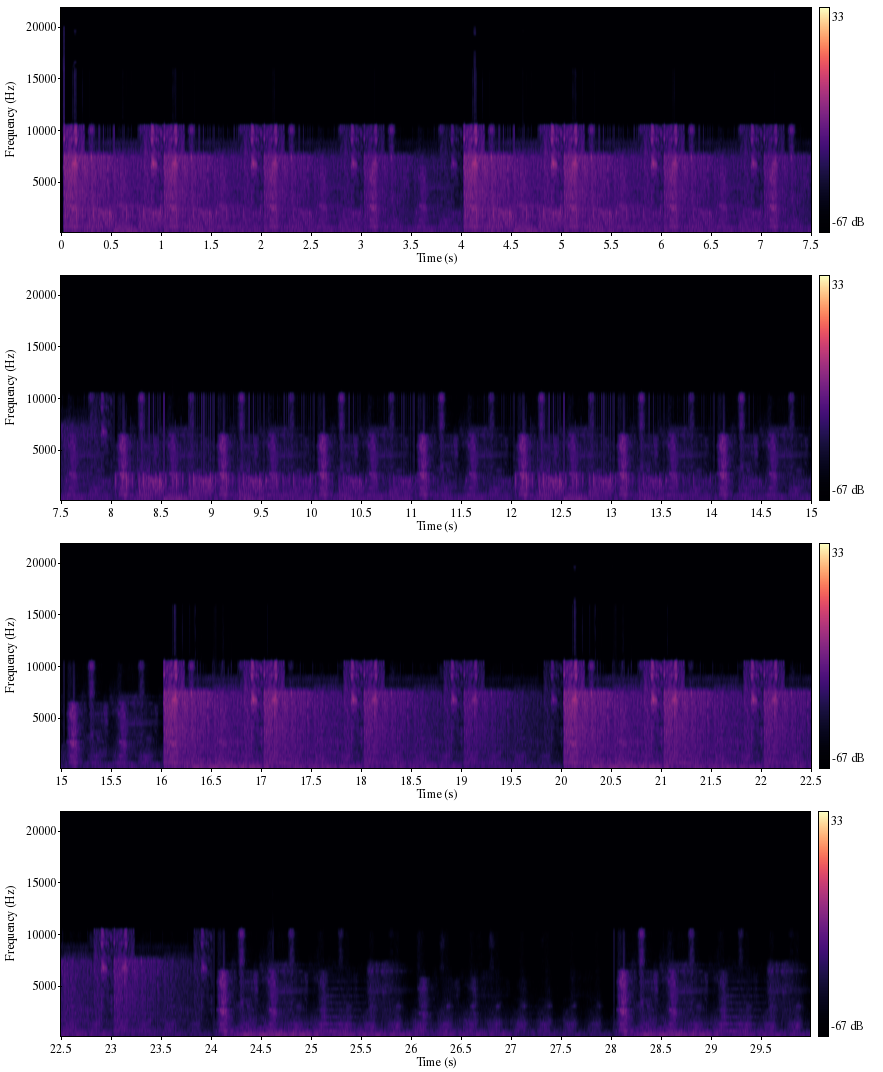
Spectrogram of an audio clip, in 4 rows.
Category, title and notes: Music > Multiple instruments
Demo Track #3150 (Industraumatic)
Ambient, Cyberpunk, Horror, Underground, Noise, Industrial, Soundtrack, Games, Sci-fi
